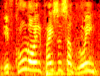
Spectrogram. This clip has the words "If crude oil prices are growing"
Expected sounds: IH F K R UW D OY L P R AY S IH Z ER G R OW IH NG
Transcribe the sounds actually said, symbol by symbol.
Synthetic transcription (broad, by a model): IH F K R UW D OY L P R AY S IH S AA G R OW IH NG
